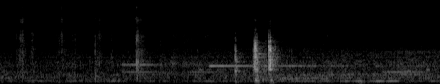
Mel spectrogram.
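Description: A deck of tarot cards being shuffled by hand: quiet rustling and light clicks of the card edges, with two brief louder sounds about two and a half seconds in.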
